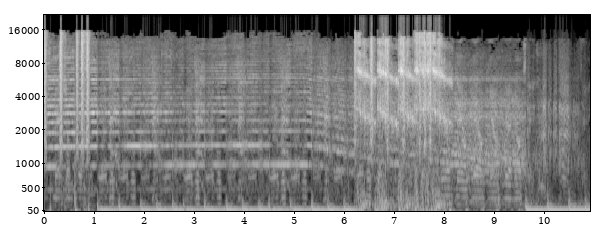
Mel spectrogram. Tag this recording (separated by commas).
Music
